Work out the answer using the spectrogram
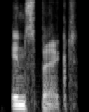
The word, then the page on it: inspect: British English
